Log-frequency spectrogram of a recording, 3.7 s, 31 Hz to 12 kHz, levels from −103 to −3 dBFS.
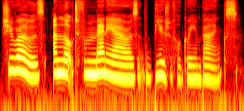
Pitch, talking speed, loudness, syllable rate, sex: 210 Hz, 195 wpm, -19 LUFS, 4.7 syllables/s, female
